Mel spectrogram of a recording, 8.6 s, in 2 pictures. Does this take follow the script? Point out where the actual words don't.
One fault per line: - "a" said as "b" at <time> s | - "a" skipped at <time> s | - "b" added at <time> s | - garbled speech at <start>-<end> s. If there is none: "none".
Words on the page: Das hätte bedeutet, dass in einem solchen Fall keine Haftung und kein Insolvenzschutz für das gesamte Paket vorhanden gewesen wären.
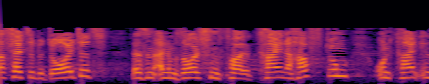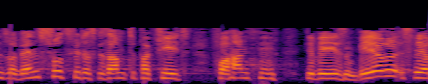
none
